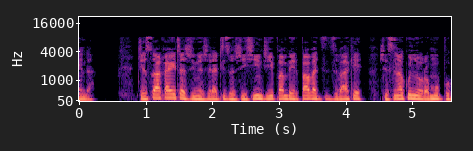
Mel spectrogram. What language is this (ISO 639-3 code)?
sna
